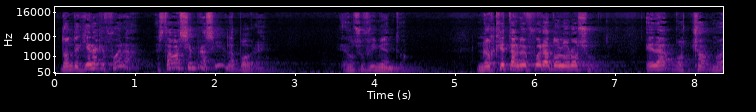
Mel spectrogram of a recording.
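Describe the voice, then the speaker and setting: A man preaching a sermon, animated, acting out voices and calling on the congregation for amens. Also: a little high.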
